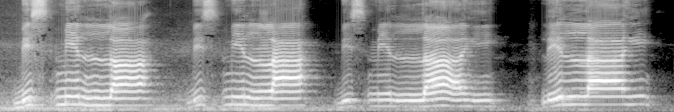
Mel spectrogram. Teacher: lafaz Allah ketika jatuh setelah kasroh, maka hukum bacaannya dibaca tarqiq atau dibaca tipis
